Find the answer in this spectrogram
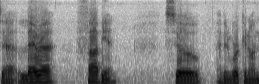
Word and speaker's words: Lara Fabian: So I'm doing another reaction here, and I'm going to pronounce her name correctly this time. It's Lara Fabian.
